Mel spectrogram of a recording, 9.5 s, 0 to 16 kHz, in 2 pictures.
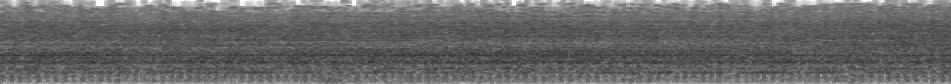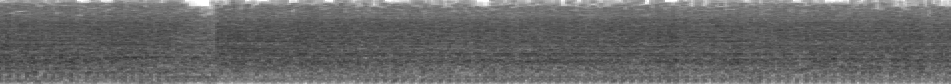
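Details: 2000 Ford Mustang V6 (New Edge) idling smoothly and evenly, steady hum with no knock or misfire; owner says a ticking comes from transmission/clutch.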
